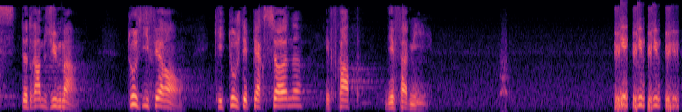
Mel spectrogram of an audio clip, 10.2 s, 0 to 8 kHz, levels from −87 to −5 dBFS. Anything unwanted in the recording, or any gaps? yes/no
yes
